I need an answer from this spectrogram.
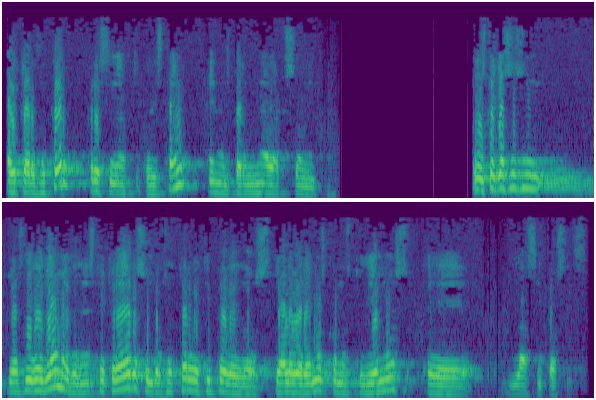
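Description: Echoey, high-pitched male lecturer from Spain. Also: expressive, a little fast, mellow, husky. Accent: Spanish from Spain. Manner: conversational, checks understanding often. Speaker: university lecturer. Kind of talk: interactive lecture to class and remote students. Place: large echoey classroom. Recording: echoey classroom, long reverb, dull sound.

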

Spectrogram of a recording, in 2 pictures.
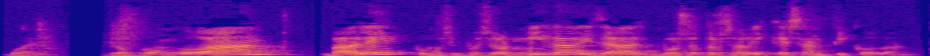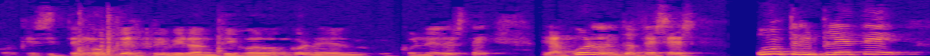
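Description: A man with a Spain Spanish accent giving an online biology class. His voice sits high and swings through a lively pitch range as he jokes about his drawings and keeps checking in with students. The sound is a touch dull and lo-fi. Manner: conversational, checks in with "¿vale?" and "¿de acuerdo?"; explains with playful comparisons. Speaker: biology teacher. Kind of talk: online lecture with on-screen drawing.

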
